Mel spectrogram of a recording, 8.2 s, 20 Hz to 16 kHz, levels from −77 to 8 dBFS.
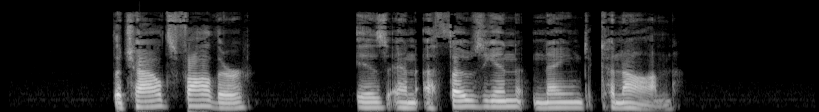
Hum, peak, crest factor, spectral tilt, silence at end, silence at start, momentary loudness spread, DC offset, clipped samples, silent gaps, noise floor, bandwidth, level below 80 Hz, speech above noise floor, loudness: none; 0 dBFS; 16 dB; -5 dB/octave; 1.5 s; 1.15 s; 9 LU; under 0.1%; under 0.1%; none; -68 dBFS; 11.5 kHz; -56 dBFS; 55 dB; -14 LUFS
